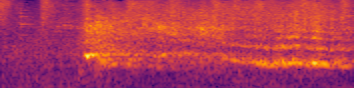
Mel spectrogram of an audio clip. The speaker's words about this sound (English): Baron Baudelaire, seeing what has happened behind him, slams on his brakes.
